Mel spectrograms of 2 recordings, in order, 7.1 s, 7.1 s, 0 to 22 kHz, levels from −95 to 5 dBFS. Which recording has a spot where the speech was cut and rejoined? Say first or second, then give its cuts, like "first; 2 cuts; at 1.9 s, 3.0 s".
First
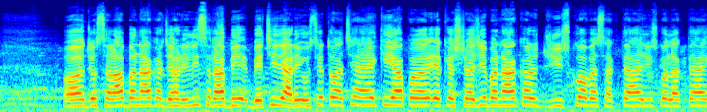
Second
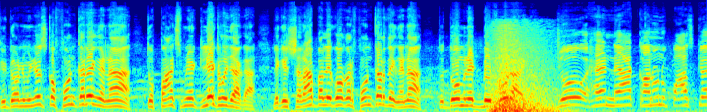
second; 1 cut; at 5.4 s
